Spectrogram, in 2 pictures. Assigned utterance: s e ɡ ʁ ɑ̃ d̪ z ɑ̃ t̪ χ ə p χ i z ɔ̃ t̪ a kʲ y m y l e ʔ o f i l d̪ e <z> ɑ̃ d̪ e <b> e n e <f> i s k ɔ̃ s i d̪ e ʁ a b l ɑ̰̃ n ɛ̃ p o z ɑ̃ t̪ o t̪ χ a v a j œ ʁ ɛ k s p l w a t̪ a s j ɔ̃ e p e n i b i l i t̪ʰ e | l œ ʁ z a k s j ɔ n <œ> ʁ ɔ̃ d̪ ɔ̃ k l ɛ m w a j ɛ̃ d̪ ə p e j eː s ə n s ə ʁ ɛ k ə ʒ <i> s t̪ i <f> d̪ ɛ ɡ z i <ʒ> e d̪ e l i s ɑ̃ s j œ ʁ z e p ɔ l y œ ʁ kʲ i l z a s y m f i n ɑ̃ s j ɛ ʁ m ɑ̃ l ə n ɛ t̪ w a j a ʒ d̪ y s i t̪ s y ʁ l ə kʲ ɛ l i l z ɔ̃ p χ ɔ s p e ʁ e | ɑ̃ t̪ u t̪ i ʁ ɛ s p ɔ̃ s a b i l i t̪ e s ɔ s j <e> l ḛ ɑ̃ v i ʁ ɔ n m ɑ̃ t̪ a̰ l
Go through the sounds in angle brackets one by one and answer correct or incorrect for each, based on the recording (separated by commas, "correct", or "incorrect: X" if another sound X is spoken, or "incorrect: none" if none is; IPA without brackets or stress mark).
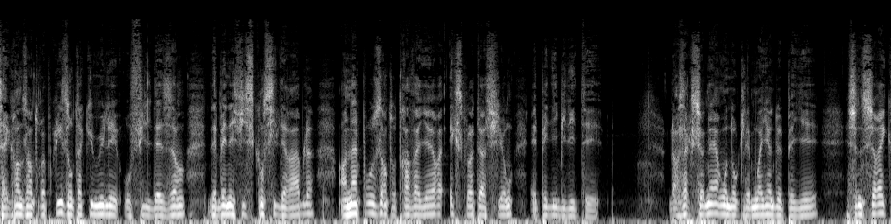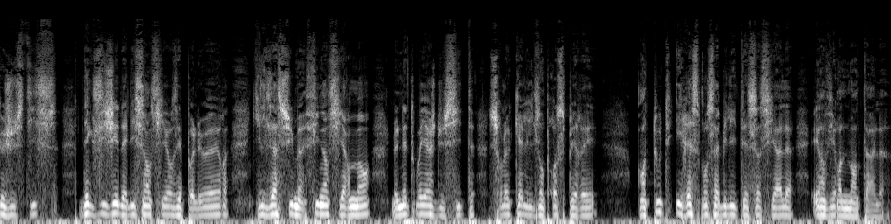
correct, correct, correct, incorrect: ɛ, incorrect: y, incorrect: s, correct, incorrect: a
